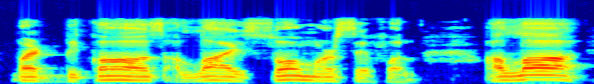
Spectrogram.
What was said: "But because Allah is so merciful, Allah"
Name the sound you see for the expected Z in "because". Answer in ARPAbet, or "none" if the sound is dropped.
Z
